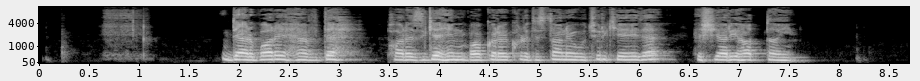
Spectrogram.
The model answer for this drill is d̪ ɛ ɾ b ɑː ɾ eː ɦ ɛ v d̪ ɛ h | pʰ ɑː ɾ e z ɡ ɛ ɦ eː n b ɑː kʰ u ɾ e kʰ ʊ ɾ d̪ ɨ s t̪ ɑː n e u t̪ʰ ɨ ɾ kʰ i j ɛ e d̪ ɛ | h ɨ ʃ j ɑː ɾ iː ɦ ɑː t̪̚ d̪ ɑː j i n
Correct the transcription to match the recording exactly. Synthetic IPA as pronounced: d̪ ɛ ɾ b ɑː ɾ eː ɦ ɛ v d̪ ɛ h | pʰ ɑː ɾ e z ɡ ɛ ɦ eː n b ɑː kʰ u ɾ e kʰ ʊ ɾ d̪ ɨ s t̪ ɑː n e u t̪ʰ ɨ ɾ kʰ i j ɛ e d̪ ɛ | h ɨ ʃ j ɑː ɾ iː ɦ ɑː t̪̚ d̪ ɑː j i n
